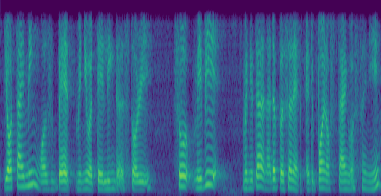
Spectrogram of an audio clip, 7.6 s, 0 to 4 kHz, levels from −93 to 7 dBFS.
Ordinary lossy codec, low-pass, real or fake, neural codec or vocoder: none; 3.6 kHz; fake; codec, 24 kHz, 0.9 kbps, DualCodec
